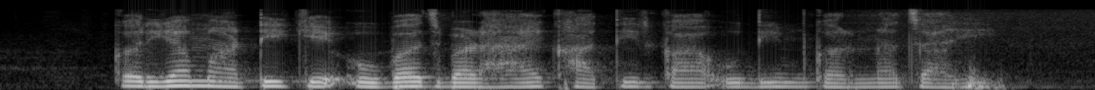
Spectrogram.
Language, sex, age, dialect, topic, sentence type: Chhattisgarhi, female, 18-24, Western/Budati/Khatahi, agriculture, question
